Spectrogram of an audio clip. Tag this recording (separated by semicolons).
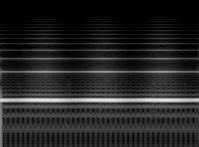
wahwah; waves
